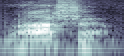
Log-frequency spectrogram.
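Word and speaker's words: Lhasa: Lassa spelled L H A SA.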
